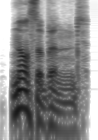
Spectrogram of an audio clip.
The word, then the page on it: noseband: British English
